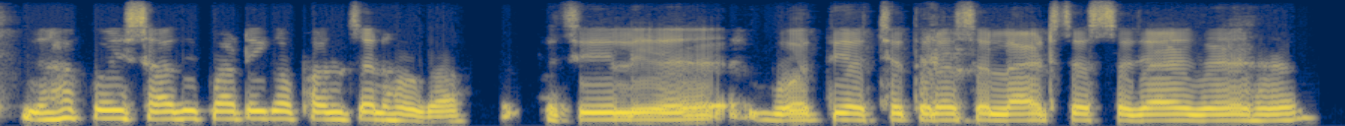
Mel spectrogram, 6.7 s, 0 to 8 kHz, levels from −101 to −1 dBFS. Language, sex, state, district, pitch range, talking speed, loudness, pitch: Hindi, male, Chhattisgarh, Raigarh, 145-175 Hz, 160 wpm, -11 LUFS, 155 Hz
